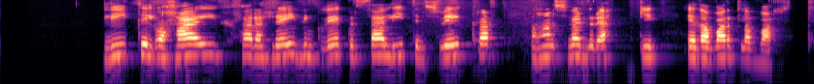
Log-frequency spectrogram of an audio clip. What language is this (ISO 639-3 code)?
isl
